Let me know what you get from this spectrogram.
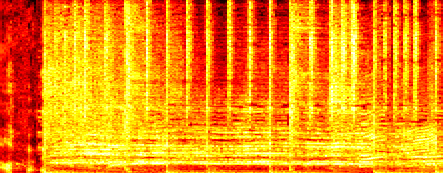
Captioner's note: crowd cheers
